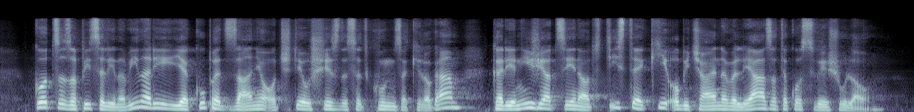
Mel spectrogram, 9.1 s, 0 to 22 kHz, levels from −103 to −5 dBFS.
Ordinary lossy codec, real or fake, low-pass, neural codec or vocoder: MP3, 96 kbps; fake; 10.8 kHz; codec, 24 kHz, 1.2 kbps, DualCodec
